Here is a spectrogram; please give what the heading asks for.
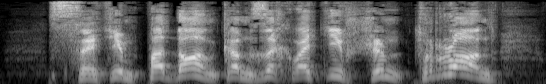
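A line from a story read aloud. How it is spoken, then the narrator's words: Exclamation. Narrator (Russian): воскликнула царица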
